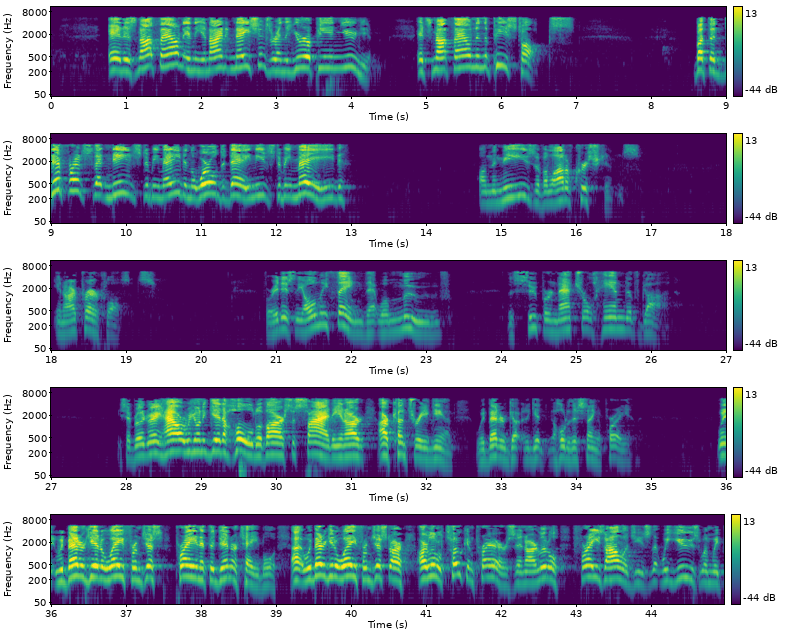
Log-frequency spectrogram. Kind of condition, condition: setting, large echoing room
